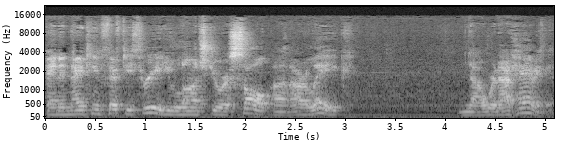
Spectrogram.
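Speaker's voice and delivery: normal talking voice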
